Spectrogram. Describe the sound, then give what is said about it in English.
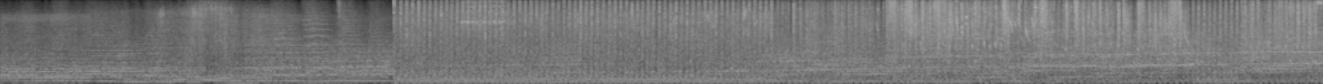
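Rapid bursts of gunfire crackle loudly and continuously over a swelling music score as Statham fires a weapon down a dock at people in a film action scene, the shots coming in dense automatic volleys with a rumbling, chaotic backdrop. “And he's firing the weapon down that dock of the people.”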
